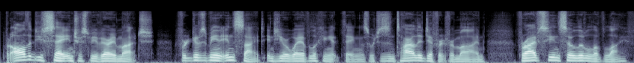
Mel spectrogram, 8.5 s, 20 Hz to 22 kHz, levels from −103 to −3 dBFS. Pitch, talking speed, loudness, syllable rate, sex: 115 Hz, 255 wpm, -19 LUFS, 6.4 syllables/s, male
